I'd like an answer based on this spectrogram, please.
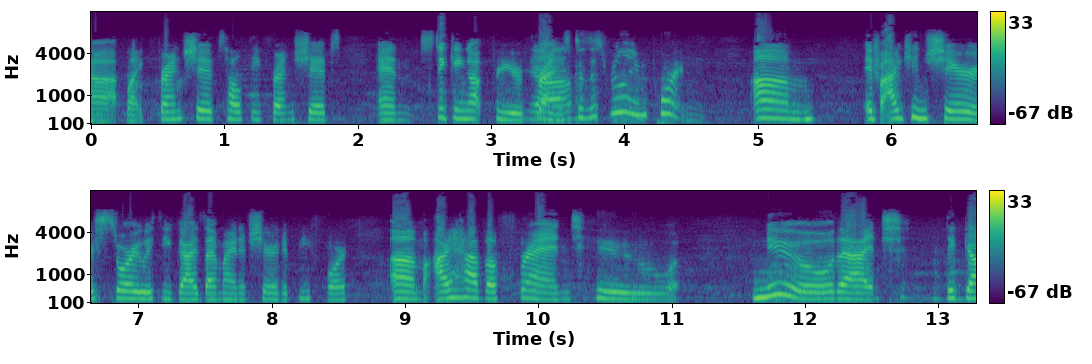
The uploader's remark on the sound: on location at the Microsoft Store inside the Scottsdale Fashion Square Mall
